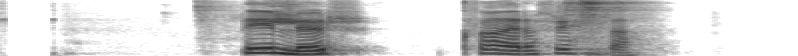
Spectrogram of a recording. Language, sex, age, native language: Icelandic, female, 50-59, Icelandic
